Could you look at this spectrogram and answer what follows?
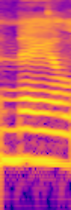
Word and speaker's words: nail: Make sure you pronounce the L on the end of nail because it will help you blend into the next word, which is on. So to hit the nail on, to hit the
